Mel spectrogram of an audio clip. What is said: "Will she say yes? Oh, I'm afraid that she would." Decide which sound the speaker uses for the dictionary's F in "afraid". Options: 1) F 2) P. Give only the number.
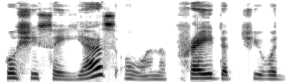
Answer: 2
